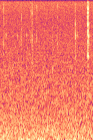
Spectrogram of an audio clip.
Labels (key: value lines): label: ambient
recorder: HydroMoth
